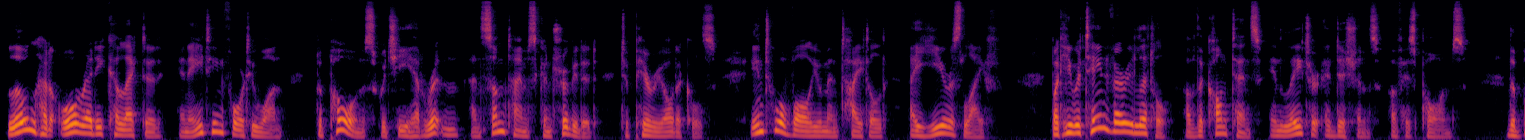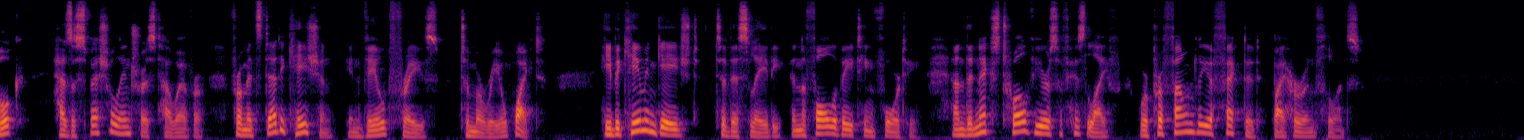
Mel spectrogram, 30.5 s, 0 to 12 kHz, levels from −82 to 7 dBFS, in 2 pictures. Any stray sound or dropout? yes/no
no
